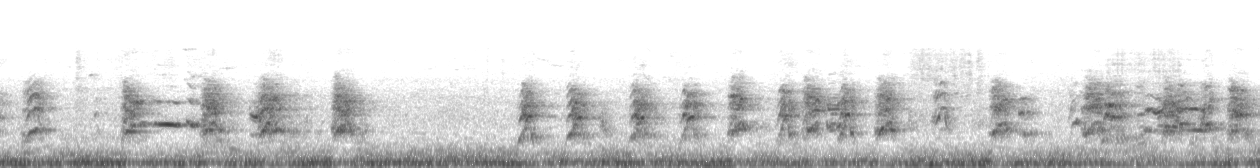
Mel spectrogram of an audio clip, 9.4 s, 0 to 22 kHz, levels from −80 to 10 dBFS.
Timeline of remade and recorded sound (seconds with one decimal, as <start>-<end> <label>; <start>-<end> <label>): 0.0-9.5 recorded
